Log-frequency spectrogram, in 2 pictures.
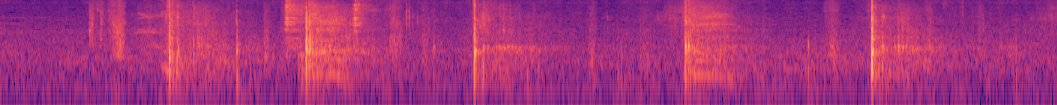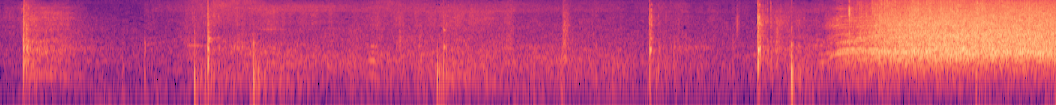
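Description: Tennis rally: a serve and then about a dozen sharp racket-on-ball hits, roughly a second apart. Near the end the crowd breaks into loud applause as the point is won.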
